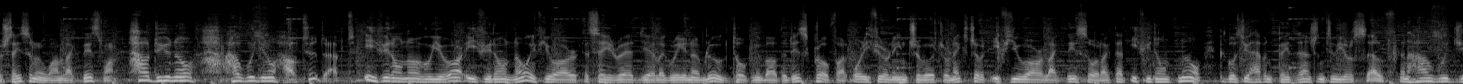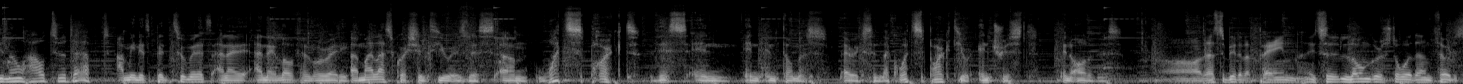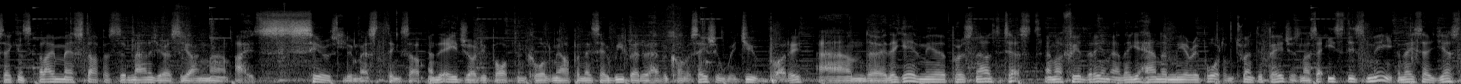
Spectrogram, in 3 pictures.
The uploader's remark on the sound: Live at SIBF 2023. On the sidelines of his talk.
